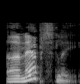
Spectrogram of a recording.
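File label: "unaptly", British English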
